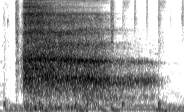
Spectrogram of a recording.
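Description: A deep human exhale, one long breath pushed out hard at first and then trailing off over about two seconds, with no talking.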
